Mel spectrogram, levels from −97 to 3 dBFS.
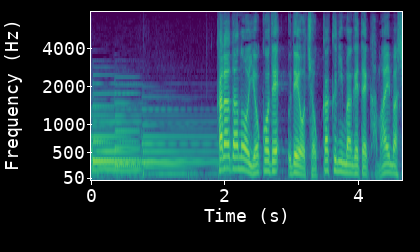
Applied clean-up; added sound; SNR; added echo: none; none; none; none.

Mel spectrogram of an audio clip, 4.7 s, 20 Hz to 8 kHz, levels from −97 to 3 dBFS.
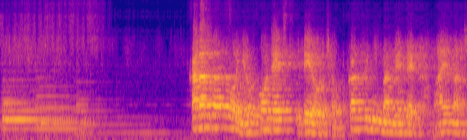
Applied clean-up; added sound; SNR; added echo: neural separator model SepFormer DNS4.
